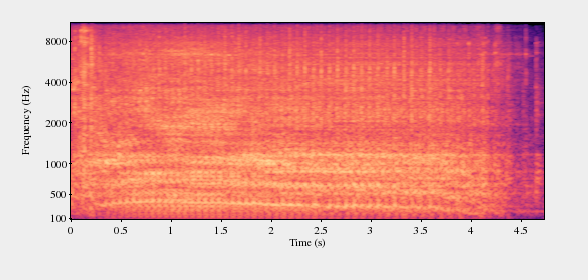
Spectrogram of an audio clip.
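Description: A salvaged Tractor Supply wood splitter's small engine, fitted with a new carburetor and choked, cranks and sputters in a loud, buzzing rattle for several seconds before winding down without catching.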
